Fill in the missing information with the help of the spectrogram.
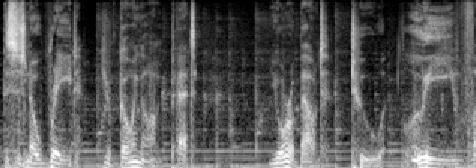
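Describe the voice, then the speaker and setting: A man voicing a stern, gruff barbarian father who rants with bitter emphasis, loud and rough. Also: low-pitched, drawn-out words, soft background music. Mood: angry.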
